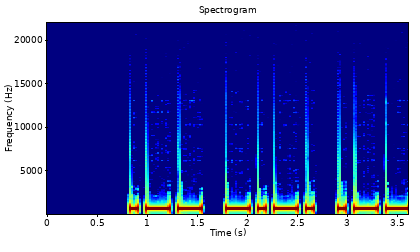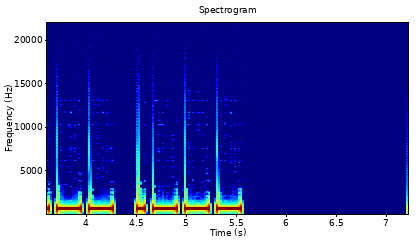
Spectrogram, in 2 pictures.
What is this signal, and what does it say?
Morse code, heard as a keyed tone, about 16 wpm, 700 Hz. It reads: WC1J
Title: USA Call Signs - 4 Characters - Repeated 3x - 15wpm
